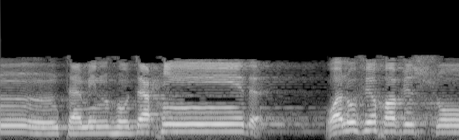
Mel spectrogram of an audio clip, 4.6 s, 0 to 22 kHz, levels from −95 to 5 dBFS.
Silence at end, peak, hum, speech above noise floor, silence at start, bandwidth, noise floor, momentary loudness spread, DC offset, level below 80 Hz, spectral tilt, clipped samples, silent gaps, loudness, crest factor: 0 s; 0 dBFS; none; 23 dB; 0 s; 5.2 kHz; -39 dBFS; 7 LU; under 0.1%; -58 dBFS; -11 dB/octave; under 0.1%; none; -17 LUFS; 16 dB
